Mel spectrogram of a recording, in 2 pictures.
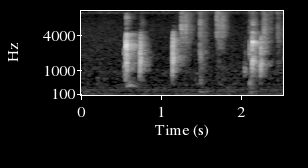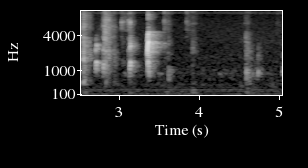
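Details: Pet Java sparrow, one of five kept indoors, giving its courtship song: a string of short, sharp chirps and clicking notes with brief pauses, spread unevenly across five seconds in a quiet room.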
